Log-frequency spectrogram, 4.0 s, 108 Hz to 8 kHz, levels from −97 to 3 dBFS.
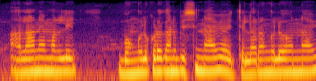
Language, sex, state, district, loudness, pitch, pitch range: Telugu, male, Telangana, Mahabubabad, -13 LUFS, 180 Hz, 175-185 Hz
